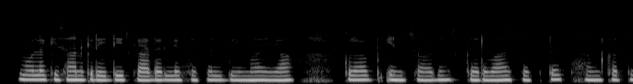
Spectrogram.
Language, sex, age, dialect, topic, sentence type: Chhattisgarhi, female, 31-35, Northern/Bhandar, agriculture, question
